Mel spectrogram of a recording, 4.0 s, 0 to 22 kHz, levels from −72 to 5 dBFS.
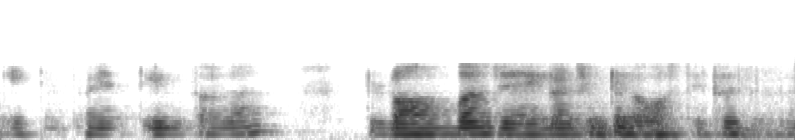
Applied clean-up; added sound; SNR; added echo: neural mask model DeepFilterNet 3.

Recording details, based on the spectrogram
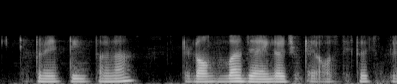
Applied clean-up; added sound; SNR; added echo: neural separator model SepFormer WHAMR!.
